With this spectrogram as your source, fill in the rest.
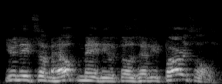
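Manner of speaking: loud, high jeer; mocking call. A narrator's reading. Bellegarde jeers at the laden paddlers, calling out. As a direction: shout a teasing offer. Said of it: "he called out as they unloaded".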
